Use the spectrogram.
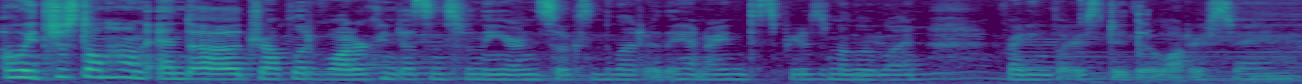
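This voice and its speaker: A woman's voice: mid-range voice, steady tone, racing, music in the background. A woman casually chatting as a livestream host, rambling playfully and often breaking off mid-thought. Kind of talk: casual gaming stream chat.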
